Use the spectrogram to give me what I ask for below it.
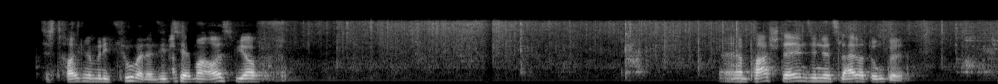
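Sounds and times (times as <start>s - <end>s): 
speech: 0.4s - 3.0s, 7.4s - 9.2s
pointed cabbage sizzling in a frying pan: 2.0s - 9.9s.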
